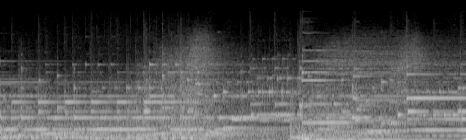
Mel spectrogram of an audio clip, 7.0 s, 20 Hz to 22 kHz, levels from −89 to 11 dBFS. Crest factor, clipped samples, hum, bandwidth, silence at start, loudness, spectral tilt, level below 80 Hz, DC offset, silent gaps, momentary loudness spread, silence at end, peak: 14 dB; under 0.1%; none; 9.6 kHz; 0 s; -19 LUFS; -7.5 dB/octave; -28 dBFS; under 0.1%; none; 4 LU; 0 s; -4 dBFS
